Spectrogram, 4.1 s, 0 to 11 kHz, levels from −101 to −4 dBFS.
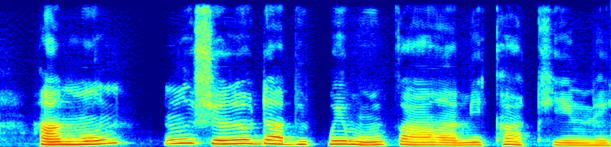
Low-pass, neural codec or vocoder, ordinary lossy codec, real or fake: none; autoencoder, 22.05 kHz, a latent of 192 numbers a frame, VITS, trained on one speaker; none; fake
